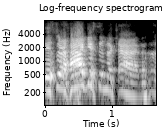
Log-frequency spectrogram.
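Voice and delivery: high, loud comic Scottish question; Scottish king, close to laughing; Scottish accent. Acted. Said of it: "I got Scottish all of a sudden".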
